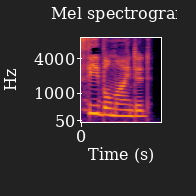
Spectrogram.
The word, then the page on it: feeble minded: American English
